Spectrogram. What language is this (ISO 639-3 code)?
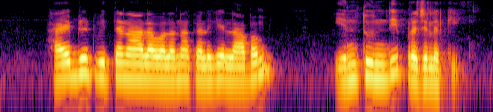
tel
